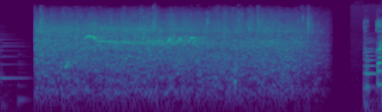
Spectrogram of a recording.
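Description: Mostly steady rushing water-like noise, framed by brief music and a voice at the start and end, with no clear animal call.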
